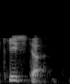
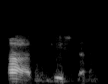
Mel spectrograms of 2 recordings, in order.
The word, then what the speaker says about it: Kushida: Kushida. – Say again? – Kushida. – Kushida. Thank you.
